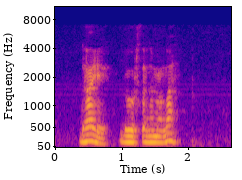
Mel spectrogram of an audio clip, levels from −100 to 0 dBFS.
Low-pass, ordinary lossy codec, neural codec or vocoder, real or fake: 7.2 kHz; Opus, 64 kbps; none; real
